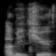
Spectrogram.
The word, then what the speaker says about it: Abiquiu: Thomas Church in near Abiquiu, or I don't know how to say it exactly. Abiquiu. Yeah. Abiquiu, thank you.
